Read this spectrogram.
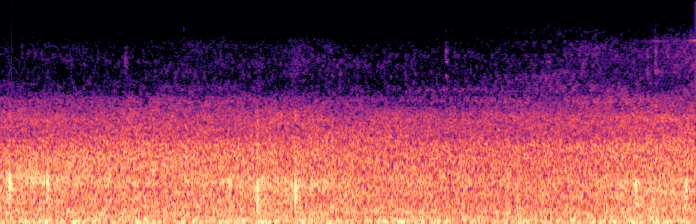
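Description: Tyres roll past on the road.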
